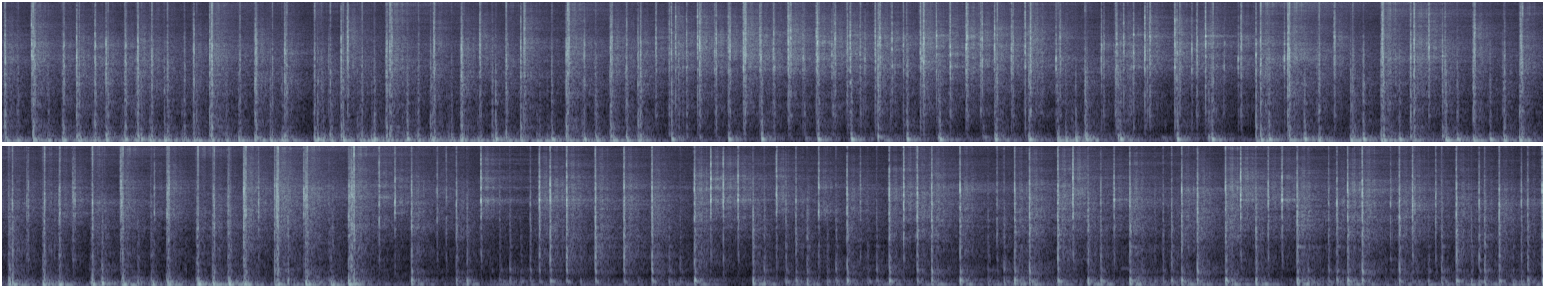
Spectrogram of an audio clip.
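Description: Several bombos legüeros, the rope-tensioned Argentine folk bass drums with hide heads, played together with sticks in a fast, dense rhythm. The deep boom of the drums thins out and the playing grows somewhat softer about two-thirds of the way through.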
